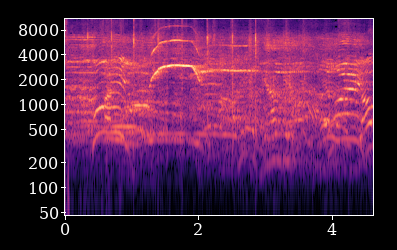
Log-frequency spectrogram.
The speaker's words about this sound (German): Und bei den Buhrufen ist es auch nicht geblieben.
